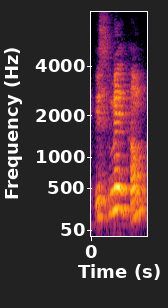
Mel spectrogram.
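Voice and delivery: ordinary talk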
